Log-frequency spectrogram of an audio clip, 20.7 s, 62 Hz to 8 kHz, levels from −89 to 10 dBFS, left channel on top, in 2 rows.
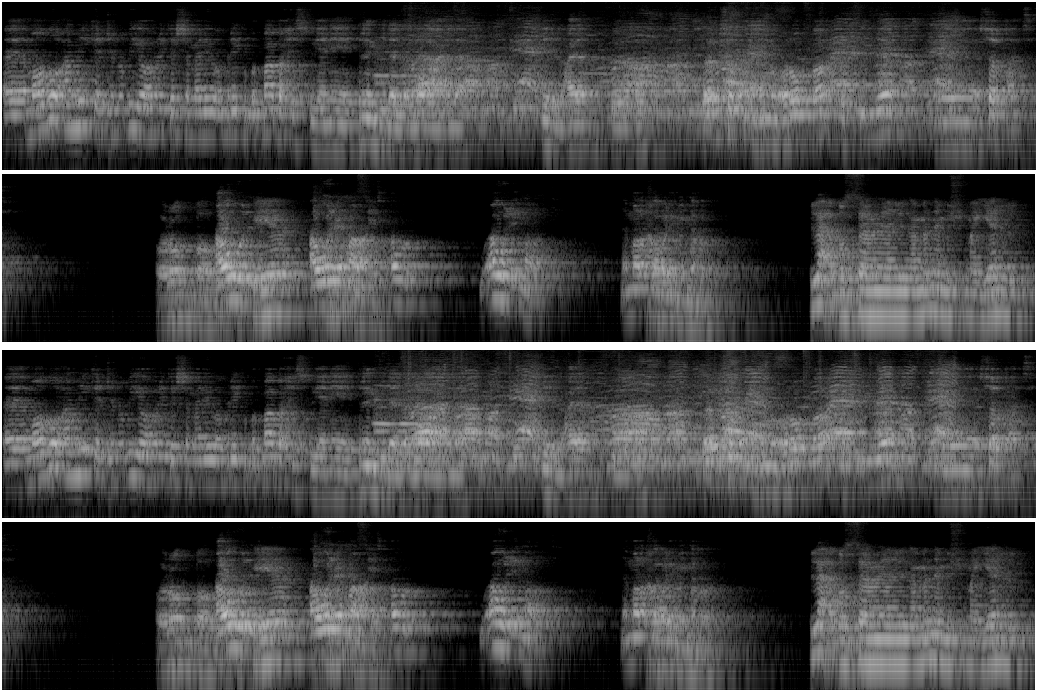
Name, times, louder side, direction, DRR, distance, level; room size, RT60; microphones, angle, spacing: voice 1, 0.0-4.6 5.4-6.5 7.0-9.0 9.3-10.2 12.5-13.0 13.4-14.4 15.1-15.7 16.5-17.1, left 1 dB, 15° left, -3 dB, 0.5 m, -30 dB
Singing, 3.7-10.1, right 5 dB, 75° right, 0.6 m, -33 dB
voice 2, 11.9-12.5 12.8-13.3 13.6-14.1 16.8-17.4 18.4-20.5, equal, ahead, 0 dB, 0.8 m, -33 dB
9.9 x 4.1 x 2.7 m, 1.1 s
head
